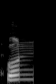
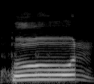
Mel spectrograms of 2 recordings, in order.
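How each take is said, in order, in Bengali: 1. সিলেবলটি দ্রুত ও ছোট করে বলা হয়েছে। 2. সিলেবলটি লম্বা করে টানা হয়েছে। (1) "দ্রুত ধরতে হবে" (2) "আমি এরকম একটা আবার শুনতে পাইছি, ... এমন হবে না ভাই"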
